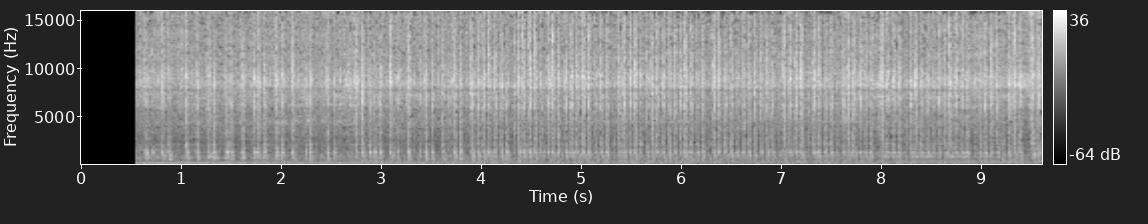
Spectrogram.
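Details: 2003 Jetta 1.8T petrol engine idling with steady quick ticking, three or four ticks a second; tensioner pulley already replaced without change, owner suspects water pump or power steering pump; cause unknown.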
